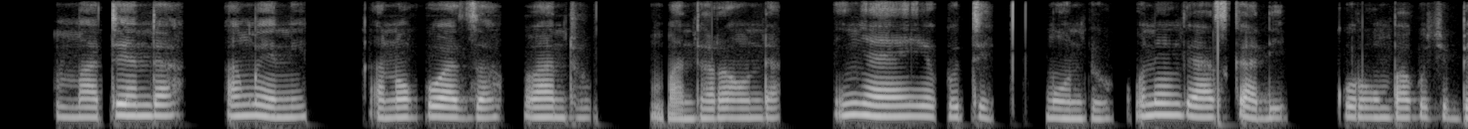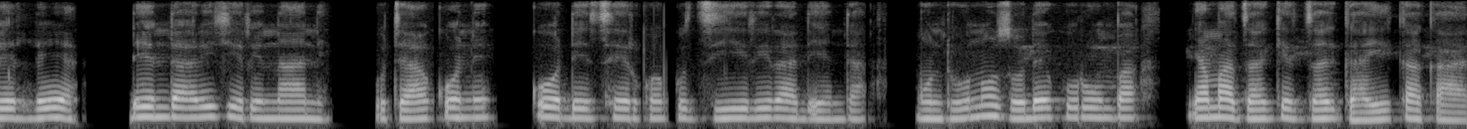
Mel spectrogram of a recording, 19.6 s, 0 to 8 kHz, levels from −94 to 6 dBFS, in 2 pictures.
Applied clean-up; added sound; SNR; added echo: none; none; none; none.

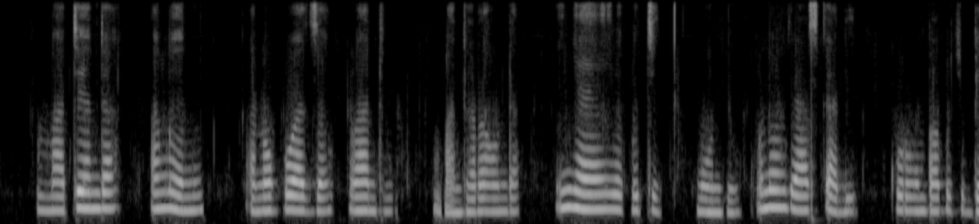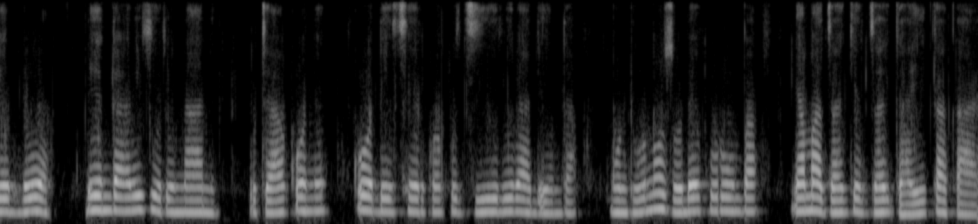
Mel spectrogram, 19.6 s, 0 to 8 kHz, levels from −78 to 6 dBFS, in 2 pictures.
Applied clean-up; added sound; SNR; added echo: neural separator model SepFormer DNS4.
